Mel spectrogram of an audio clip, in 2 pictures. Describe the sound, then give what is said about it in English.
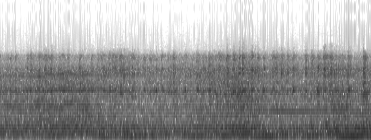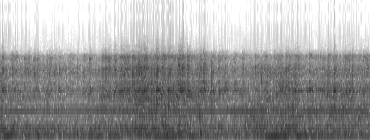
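A small airplane's engine idles after landing on a road, its steady, droning mid-pitched rumble holding constant with a slight rhythmic throb and no voices over it. “We're practically down.”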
